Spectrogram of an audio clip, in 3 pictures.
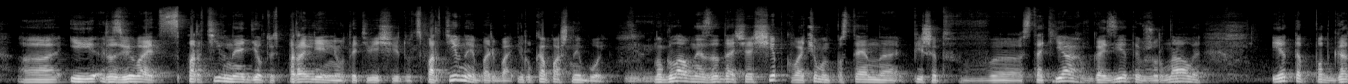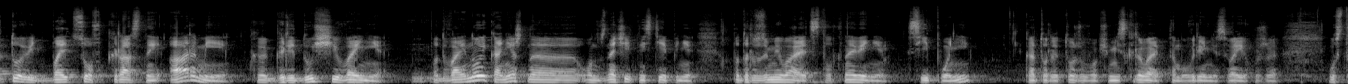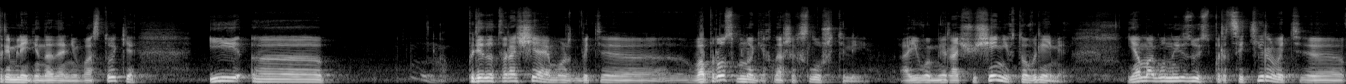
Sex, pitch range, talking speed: male, 100-140 Hz, 125 wpm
